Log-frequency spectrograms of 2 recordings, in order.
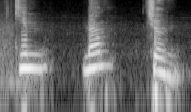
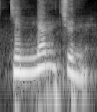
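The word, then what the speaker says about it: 김남준: ഇനി ഞാൻ പറയുന്ന ഉച്ചാരണത്തിൽ എന്തെങ്കിലും വ്യത്യാസം ഉണ്ടെങ്കിൽ നിങ്ങൾക്ക് താഴെ കമൻറ്റ് ചെയ്യാവുന്നതാണ് കേട്ടോ. അപ്പം നമുക്ക് തുടങ്ങാം. കിം നം ചുൻ, കിം നം ചുൻ, കിം നം ചുൻ, കിം സോക് ചിൻ, കിം സോക്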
